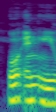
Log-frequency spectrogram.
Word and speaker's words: one: O-N-E, one sounds like w-o-n, one.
